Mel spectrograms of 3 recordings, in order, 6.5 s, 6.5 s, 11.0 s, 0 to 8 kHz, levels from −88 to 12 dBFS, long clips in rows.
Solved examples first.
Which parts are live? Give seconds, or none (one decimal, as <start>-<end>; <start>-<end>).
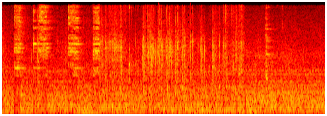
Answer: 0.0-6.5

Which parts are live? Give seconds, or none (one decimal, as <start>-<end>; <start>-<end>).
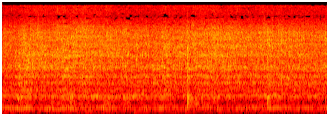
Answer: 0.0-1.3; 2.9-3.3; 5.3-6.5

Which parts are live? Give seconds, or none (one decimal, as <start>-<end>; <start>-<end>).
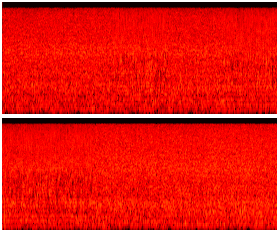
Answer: 0.0-2.2; 3.3-4.4; 7.3-11.0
